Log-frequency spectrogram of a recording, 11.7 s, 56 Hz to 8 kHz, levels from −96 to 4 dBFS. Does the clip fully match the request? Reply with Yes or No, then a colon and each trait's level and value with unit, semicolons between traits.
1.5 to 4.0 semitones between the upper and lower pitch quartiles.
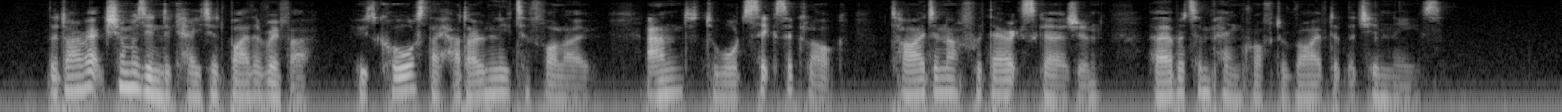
Yes: average, 3.6 semitones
